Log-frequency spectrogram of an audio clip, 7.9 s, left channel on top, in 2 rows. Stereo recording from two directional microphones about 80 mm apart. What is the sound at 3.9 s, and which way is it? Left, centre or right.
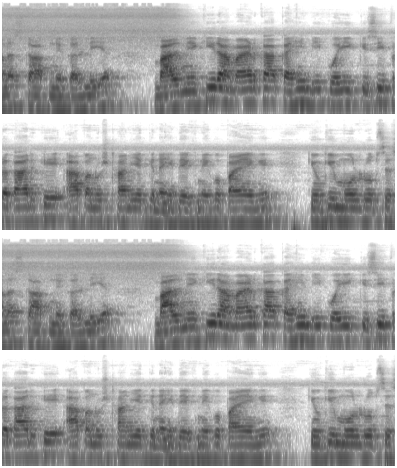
Speech, right.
